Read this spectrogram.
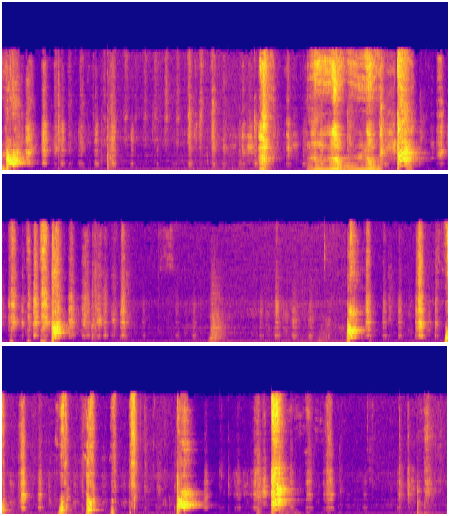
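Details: Two pet Pomeranians named Sam and Marine duet-barking: sharp yappy barks come in quick bursts, joined early on by a wavering, howl-like whine, then more clustered barks and short pauses, with panting between.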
